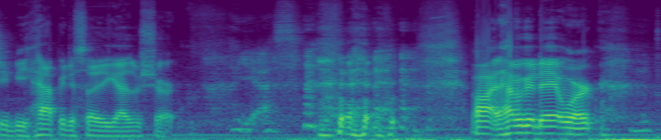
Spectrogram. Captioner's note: laughs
